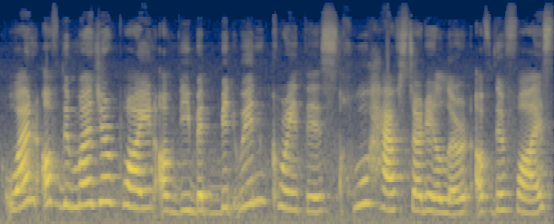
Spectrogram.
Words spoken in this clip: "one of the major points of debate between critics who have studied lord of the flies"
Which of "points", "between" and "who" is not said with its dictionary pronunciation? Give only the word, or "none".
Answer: points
